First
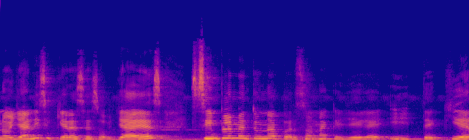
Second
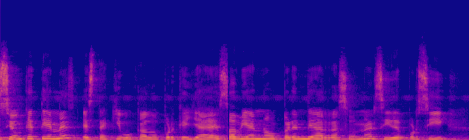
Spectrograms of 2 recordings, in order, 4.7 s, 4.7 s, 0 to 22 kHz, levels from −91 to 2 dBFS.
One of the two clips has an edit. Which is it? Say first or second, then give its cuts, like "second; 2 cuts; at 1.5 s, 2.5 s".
second; 1 cut; at 2.3 s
